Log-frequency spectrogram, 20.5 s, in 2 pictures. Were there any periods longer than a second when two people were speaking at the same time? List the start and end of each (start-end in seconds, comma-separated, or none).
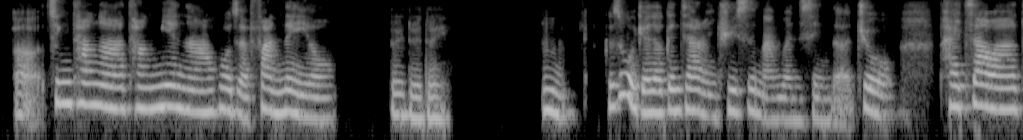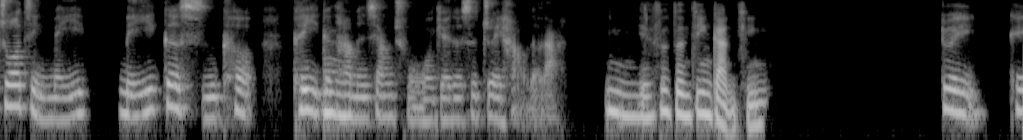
none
